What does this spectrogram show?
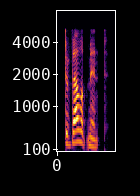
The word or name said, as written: development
